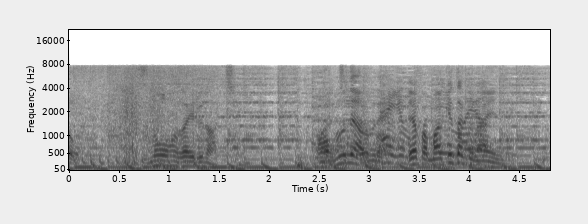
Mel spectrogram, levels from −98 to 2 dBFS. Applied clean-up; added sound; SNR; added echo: none; Crumpling, crinkling; 15 dB; none.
